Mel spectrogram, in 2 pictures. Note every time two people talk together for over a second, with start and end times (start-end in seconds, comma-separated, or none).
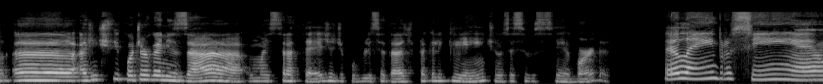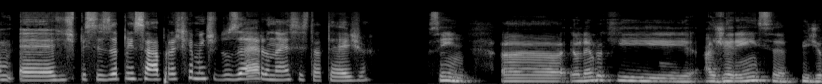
none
